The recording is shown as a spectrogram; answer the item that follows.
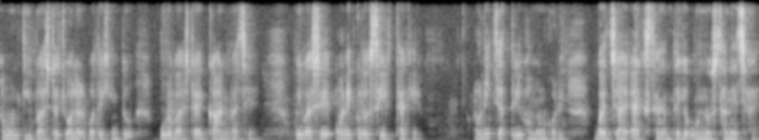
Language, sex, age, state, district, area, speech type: Bengali, female, 45-60, West Bengal, Purba Bardhaman, urban, spontaneous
